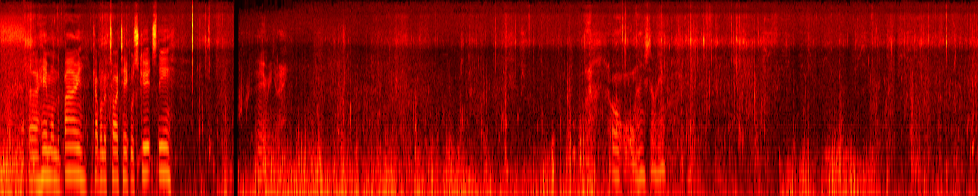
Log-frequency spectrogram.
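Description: Waves slap against a small boat's hull.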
